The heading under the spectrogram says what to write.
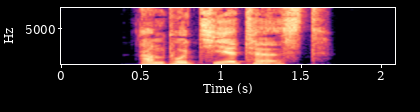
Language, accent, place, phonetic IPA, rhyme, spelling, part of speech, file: German, Germany, Berlin, [ampuˈtiːɐ̯təst], -iːɐ̯təst, amputiertest, verb, De-amputiertest.ogg
- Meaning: inflection of amputieren: 1. second-person singular preterite 2. second-person singular subjunctive II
